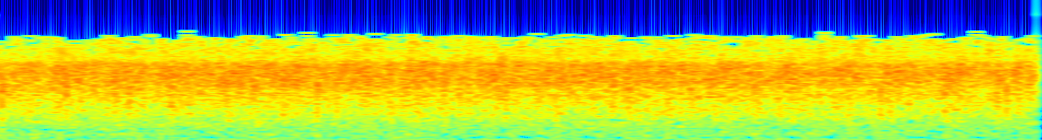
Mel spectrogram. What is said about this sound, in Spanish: Henos aquí en el Teatro Coliseo Podestá de La Plata. Muy amables, gracias. Vamos a saludar directamente sobre los ecos de esta ovación al querido Patricio Barton.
